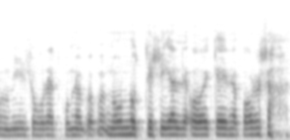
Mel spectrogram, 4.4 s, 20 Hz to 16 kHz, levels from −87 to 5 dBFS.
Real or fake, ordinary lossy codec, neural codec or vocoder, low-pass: real; none; none; 9.9 kHz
